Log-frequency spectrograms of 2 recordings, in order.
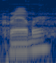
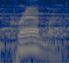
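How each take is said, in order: First: The name is said without an n sound. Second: The name is said with an n sound. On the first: The speaker calls it wrong. "What have I been saying?" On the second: The speaker calls it right. "There you go"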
